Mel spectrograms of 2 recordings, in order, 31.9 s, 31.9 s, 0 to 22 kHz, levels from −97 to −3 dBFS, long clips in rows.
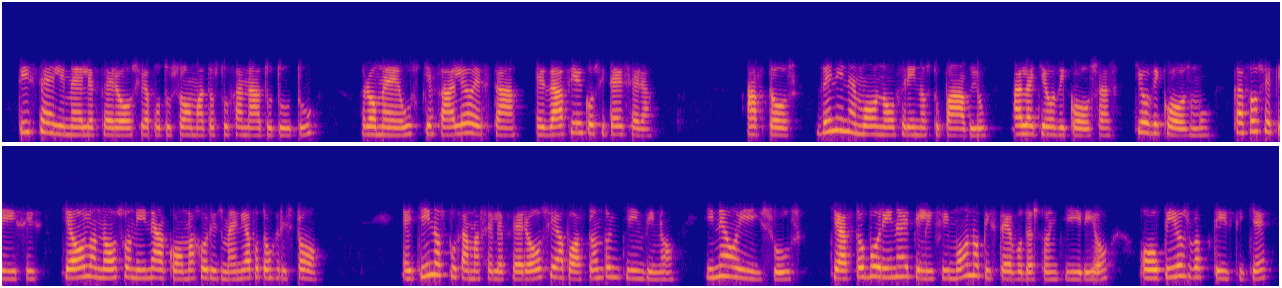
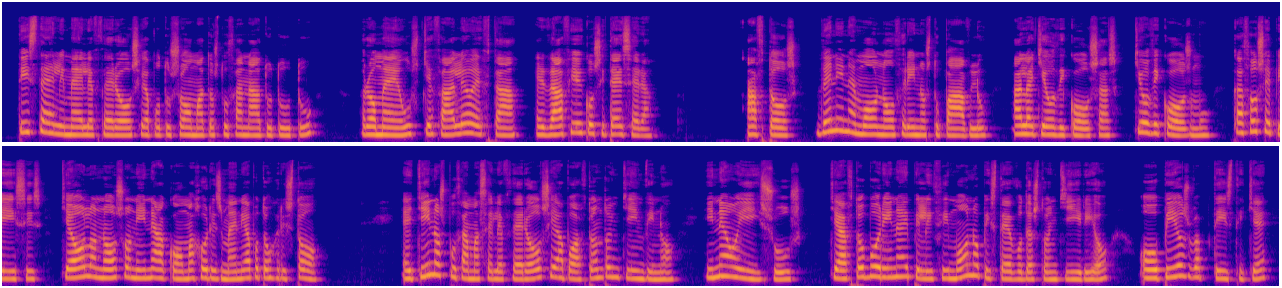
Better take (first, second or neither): second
